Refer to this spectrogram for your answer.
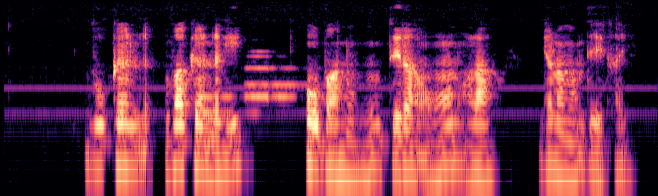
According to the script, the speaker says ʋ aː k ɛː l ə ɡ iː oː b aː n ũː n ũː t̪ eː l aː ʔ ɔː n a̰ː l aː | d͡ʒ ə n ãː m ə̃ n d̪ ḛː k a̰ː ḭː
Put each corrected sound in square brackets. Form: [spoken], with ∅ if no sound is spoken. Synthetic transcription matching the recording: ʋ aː k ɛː l ə ɡ iː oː b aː n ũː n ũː t̪ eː [ɾ] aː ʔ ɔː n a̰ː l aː | d͡ʒ ə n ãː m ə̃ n d̪ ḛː [kʰ] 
